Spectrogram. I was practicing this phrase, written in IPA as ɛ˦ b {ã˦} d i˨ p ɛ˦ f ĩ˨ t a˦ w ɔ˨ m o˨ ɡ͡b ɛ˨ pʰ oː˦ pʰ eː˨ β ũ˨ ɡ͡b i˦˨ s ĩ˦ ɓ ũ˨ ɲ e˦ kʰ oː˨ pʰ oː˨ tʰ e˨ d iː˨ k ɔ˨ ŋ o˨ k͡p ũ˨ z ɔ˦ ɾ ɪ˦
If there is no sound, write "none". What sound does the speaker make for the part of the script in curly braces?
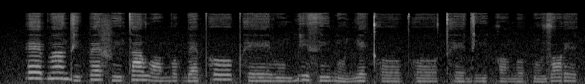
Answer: ã˦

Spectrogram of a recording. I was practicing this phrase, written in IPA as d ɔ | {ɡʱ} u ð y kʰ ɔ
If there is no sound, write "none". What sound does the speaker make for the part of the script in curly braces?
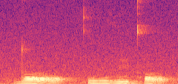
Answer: kʼ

